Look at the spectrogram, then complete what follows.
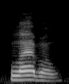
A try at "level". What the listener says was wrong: Yeah, that's good.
